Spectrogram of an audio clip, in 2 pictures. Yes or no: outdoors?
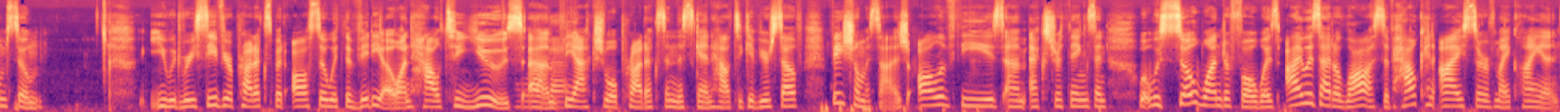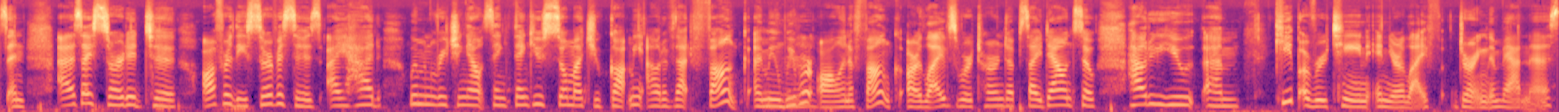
yes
